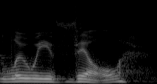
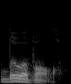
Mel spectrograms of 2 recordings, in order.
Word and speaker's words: Louisville: And that's the way you pronounce it, by the way. It's not Louisville. It's Louisville. Don't tell me, don't ask me why, but that's what it is.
